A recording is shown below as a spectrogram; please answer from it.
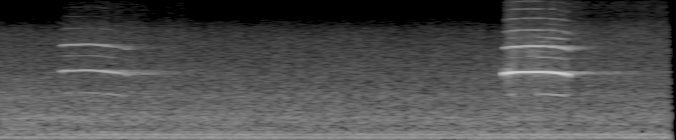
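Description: Song thrush giving two clear, steady whistled notes about two seconds apart, the second much louder than the first, over a faint background hiss.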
